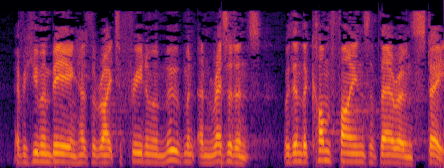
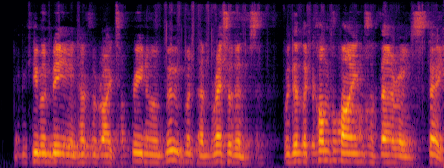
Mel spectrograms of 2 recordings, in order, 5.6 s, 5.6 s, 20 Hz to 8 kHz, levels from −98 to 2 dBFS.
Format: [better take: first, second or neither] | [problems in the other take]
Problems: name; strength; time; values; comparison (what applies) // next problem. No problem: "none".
first | noise reduction (neural mask model DeepFilterNet 3)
